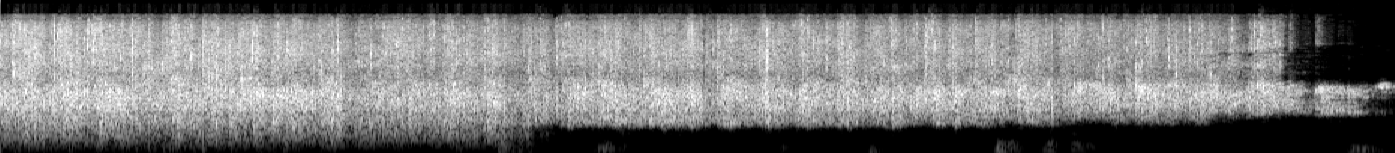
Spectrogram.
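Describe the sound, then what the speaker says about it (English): An audience at a climate change panel event applauds the panelists, a loud dense round of clapping that thins after a few seconds to scattered claps before fading out. "if we can give a round of applause to all of our panelists today and also to all of you"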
